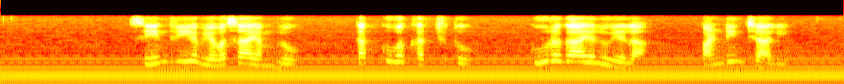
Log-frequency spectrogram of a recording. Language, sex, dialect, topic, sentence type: Telugu, male, Utterandhra, agriculture, question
